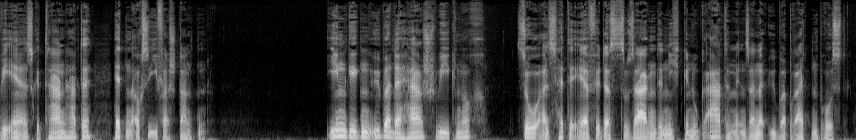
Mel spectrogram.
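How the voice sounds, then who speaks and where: Low-voiced man narrating literary fiction. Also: darkish tone, no echo, clean studio sound. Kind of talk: literary audiobook narration, dramatized radio reading.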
